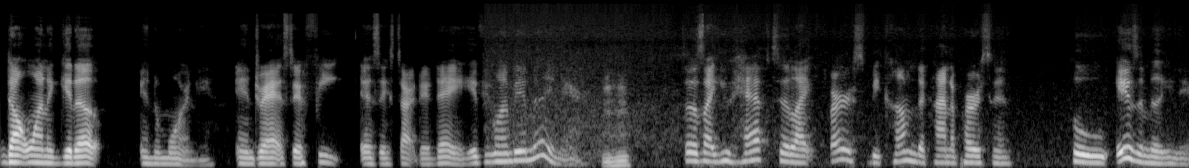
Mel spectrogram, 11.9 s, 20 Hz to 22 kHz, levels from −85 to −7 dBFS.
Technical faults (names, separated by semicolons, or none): noise suppressor catching up; speech cut by the noise suppressor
